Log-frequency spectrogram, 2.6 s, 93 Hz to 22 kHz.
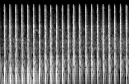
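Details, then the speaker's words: Chevrolet Impala 9C1: rapid even plastic clicking, about eight a second, from behind the glove box; blend door actuator clicking, to be replaced with a junkyard part. "so back here i can actually feel it click click click click click away click click click click click click click that's actually back here hiding behind the glove box"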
